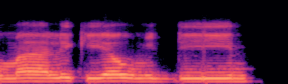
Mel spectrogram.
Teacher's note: Dal yang bertasydidnya belum sempurna, masih terdengar satu dal saja. Nah, harus ditekan sedikit.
